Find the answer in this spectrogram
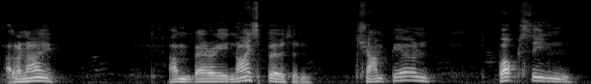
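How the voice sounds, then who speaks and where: Chilean-accented man, home cooking vlog, mellow voice, rambling, mixes in Spanish. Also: mid-range voice, animated, slow. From southern Chile. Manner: rambling, switches between English and Spanish. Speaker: cooking vlogger. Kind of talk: casual cooking vlog with pep talk. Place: home kitchen.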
